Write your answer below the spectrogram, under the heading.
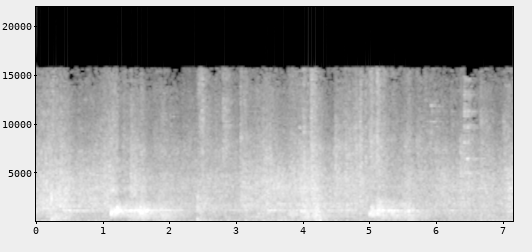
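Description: Bowling alley din: the rumble of balls rolling down the lanes, with several sharp crashes of pins scattered through it over a steady low hum.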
